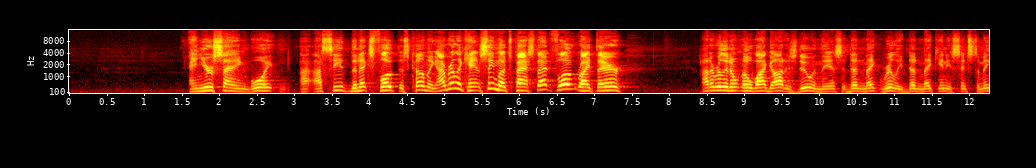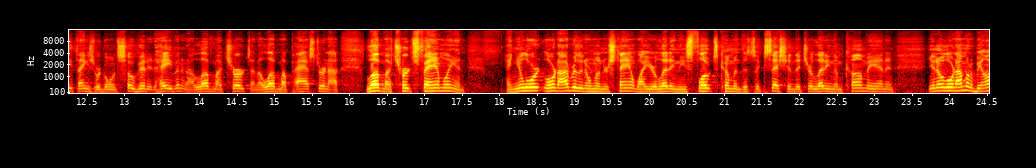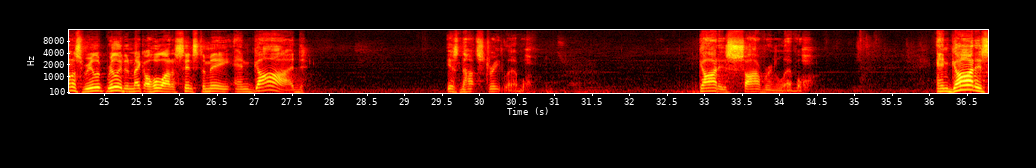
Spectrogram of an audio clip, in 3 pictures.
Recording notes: Haven Baptist Church Final Sermon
